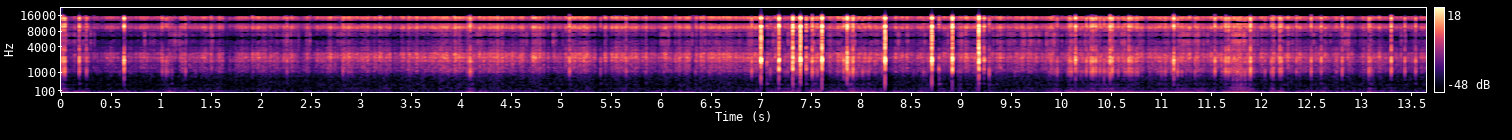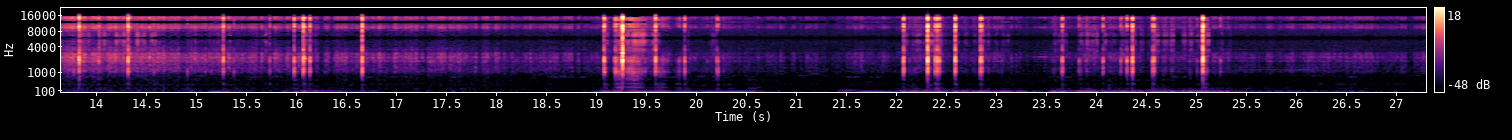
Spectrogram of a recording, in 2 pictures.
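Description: An SUV driving fast over desert sand, heard through a camera mounted on the outside of the vehicle: wind rushing and buffeting the microphone, with a low rumble and scattered knocks and pops. The rush eases about halfway through, leaving short gusts of rumble.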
